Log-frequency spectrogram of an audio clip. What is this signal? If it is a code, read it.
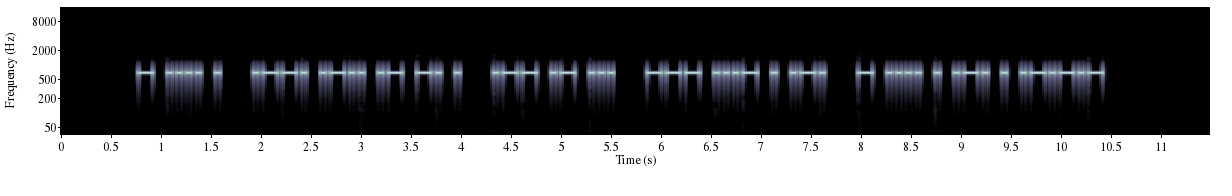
Morse code, heard as a keyed tone, about 25 wpm, 700 Hz. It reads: THE PLANE WAS OVER THERE.
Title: Sentences from Top 1000 Words - Review Part 3 - 25wpm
